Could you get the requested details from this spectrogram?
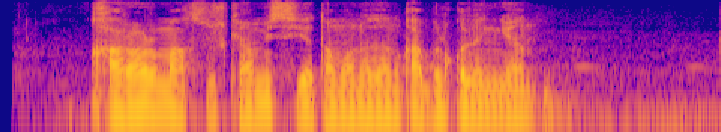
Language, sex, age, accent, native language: Uzbek, male, 25-34, Farg'ona, Uzbek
